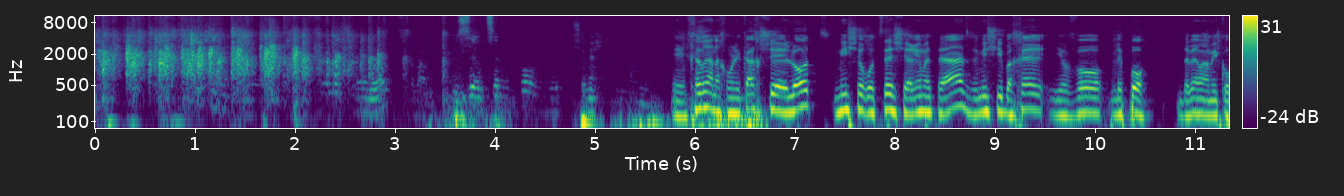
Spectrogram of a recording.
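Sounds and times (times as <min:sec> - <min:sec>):
audience applause: 0:00.0 - 0:03.2
speech: 0:03.7 - 0:05.2, 0:05.8 - 0:11.3.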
